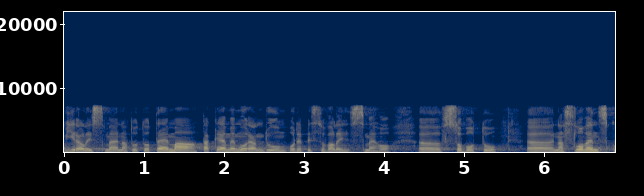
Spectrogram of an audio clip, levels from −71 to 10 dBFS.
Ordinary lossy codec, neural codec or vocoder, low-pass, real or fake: MP3, 64 kbps; none; 7.2 kHz; real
